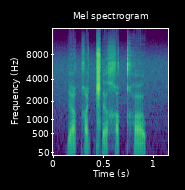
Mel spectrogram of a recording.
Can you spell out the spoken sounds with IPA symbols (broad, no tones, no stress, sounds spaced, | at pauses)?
i q i ǁ e χ ɨ qʰ u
